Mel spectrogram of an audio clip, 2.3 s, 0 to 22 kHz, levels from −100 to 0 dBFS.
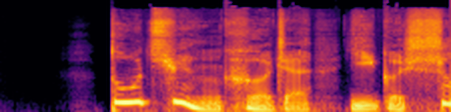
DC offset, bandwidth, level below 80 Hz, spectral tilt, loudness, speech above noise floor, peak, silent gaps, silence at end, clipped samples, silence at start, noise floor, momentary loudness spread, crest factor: under 0.1%; 17 kHz; -26 dBFS; -4.5 dB/octave; -12 LUFS; 56 dB; -2 dBFS; none; 0 s; under 0.1%; 0.55 s; -68 dBFS; 8 LU; 12 dB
